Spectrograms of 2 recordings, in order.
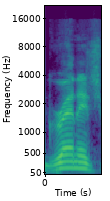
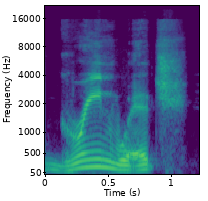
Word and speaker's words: Greenwich: of new york that by all rights should be pronounced green witch right pronounced greenwich so you just you kind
